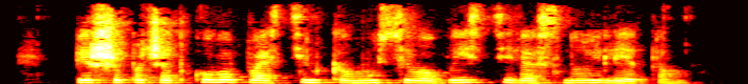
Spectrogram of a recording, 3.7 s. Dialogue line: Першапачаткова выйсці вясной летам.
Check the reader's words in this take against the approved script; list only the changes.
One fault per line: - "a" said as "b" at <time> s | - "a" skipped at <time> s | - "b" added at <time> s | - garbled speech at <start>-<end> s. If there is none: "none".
- "пласцінка мусіла" added at 1.2 s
